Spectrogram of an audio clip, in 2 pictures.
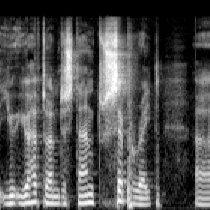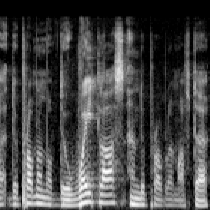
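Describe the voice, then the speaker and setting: Fairly quickly, a man speaks in a fairly high pitch. His tone is dark and mellow, and somewhat breathy. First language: not English. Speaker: doctor treating diabetes and obesity. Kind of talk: panel discussion. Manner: halting, many fillers.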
